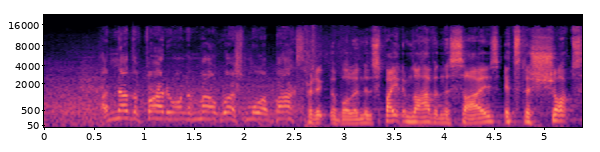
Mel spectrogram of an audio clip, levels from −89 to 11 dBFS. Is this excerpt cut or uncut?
cut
